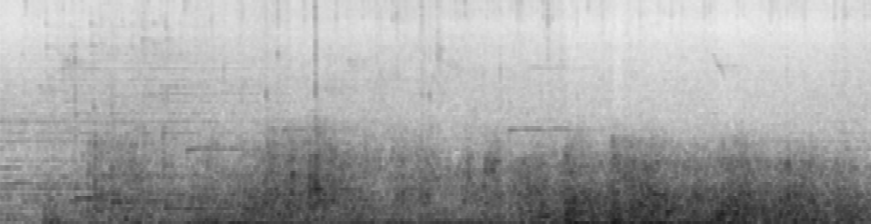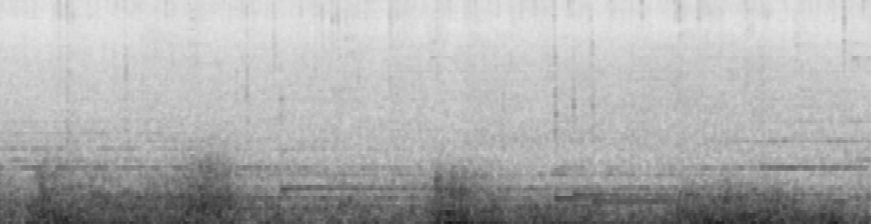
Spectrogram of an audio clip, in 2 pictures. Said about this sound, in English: Burst of rain drums rhythmically against the roof, while the thunder gently grumbles again.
